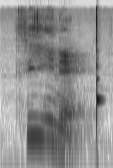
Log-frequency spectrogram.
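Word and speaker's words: cine: هذه معلومة ثانية، السي تنطق ثا في الإسبانية لما يجي بعدها آي أو إي. بضرب لكم مثال عليها أيضا. المثال الأول ثيني، ثيني يعني سينما، ثيني.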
